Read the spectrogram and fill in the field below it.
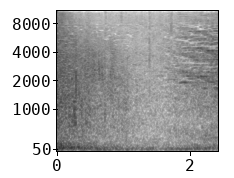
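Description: A Confringo blasting spell explodes in Hogwarts Legacy, a deep, rumbling boom that slowly fades into a low, lingering tail.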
